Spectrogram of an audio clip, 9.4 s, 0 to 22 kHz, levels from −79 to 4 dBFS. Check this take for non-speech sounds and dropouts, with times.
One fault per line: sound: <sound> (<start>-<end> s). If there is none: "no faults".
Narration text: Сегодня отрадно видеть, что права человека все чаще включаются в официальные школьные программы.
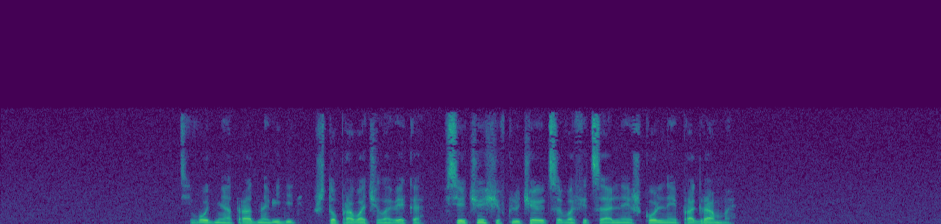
no faults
